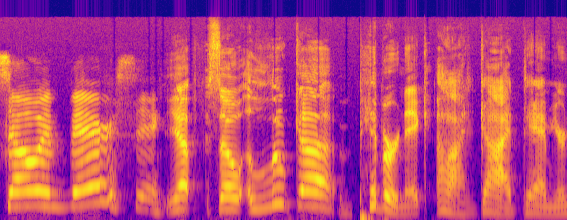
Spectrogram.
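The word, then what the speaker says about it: Pibernik: Last name is spelled P-I-B-R-N-I-K. So it's Luca Pibernick. Pibernick. Pibernick? Pibernick. Pibernick. Whatever. Either way. Pibernick. Don't care. Gotta roll the R.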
